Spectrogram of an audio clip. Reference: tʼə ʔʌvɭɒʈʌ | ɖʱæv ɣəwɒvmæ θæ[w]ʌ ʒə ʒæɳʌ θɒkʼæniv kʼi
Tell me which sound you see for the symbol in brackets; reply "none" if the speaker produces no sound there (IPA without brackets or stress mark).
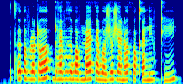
w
